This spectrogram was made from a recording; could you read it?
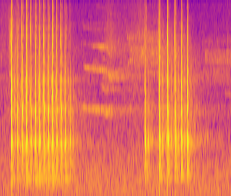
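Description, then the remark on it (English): Rapid red-bellied woodpecker pecking: a quick burst of about a dozen sharp, even taps, a short pause with a faint thin whistle, then a second, shorter run of crisp knocks. “I drew the red-bellied woodpecker on a tree. It's standing on a tree, and it's about to peck.”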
